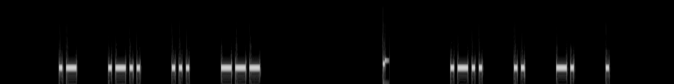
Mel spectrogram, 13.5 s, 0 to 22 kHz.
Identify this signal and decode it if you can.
Morse code, heard as a keyed tone, about 17 wpm, spaced as for 10 wpm, 700 Hz. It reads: ALSO LINE
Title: 3x Character Spacing - Top 200 Words - 17wpm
